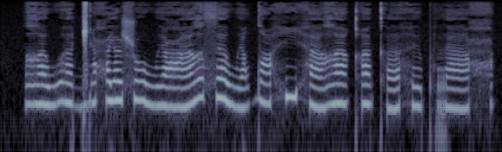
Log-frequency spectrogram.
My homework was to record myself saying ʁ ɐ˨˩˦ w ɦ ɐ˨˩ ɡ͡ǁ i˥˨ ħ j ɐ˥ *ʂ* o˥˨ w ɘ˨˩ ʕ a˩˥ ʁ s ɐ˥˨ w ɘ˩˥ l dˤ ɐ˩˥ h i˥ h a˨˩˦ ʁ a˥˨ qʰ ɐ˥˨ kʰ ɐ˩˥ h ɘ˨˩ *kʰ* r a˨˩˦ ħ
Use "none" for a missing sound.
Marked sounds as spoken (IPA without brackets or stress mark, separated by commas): ʂ, pʰ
